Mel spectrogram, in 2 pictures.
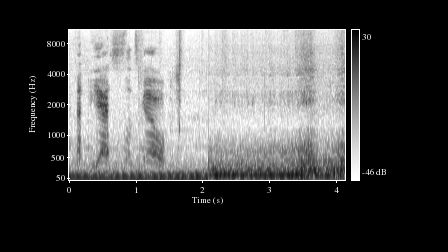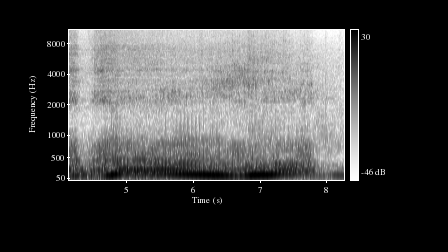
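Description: A 1969 Plymouth Road Runner engine rumbles low, then revs up loudly and roars past nearby, the pitch rising and falling, with people talking over the start.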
